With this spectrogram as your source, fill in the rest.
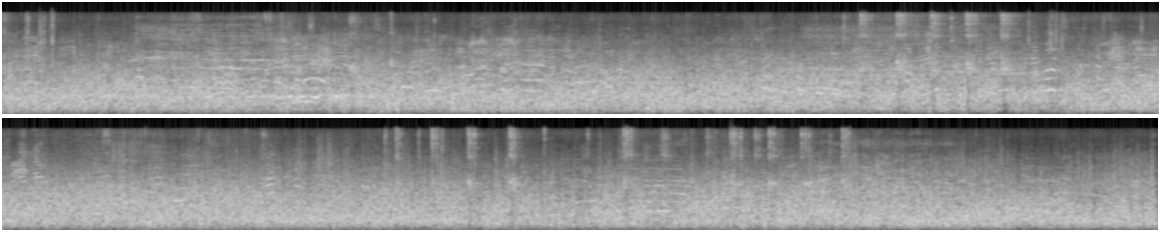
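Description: Guitars strum a lively folk tune outdoors.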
